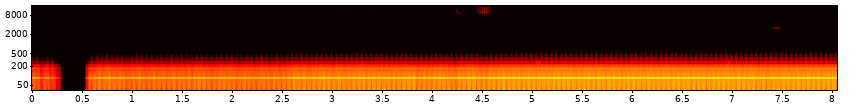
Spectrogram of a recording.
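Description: Steady low electrical hum with a few faint overtones. It starts about half a second in after a brief cut-out, then holds steady, growing slightly louder.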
